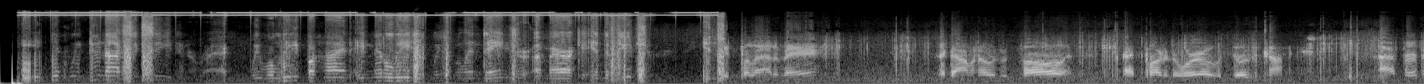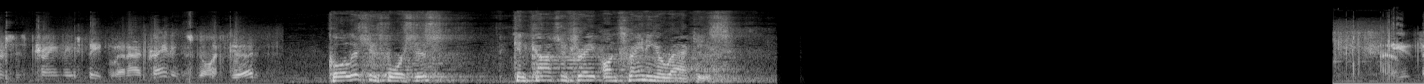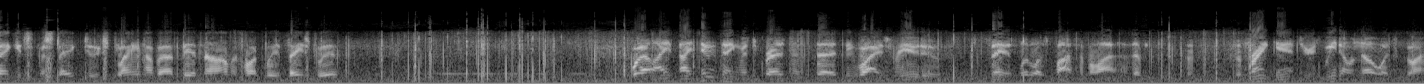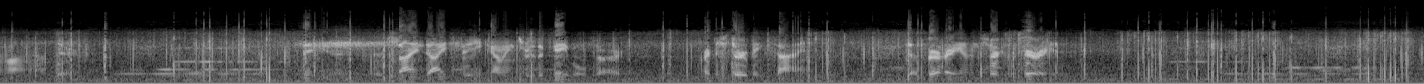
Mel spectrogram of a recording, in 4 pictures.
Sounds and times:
Male speech, man speaking: 0.2 - 8.3, 9.4 - 13.2, 13.8 - 16.8, 17.5 - 21.7, 28.0 - 31.9, 34.8 - 43.5, 45.7 - 49.0, 49.8 - 50.8, 51.8 - 53.4.

